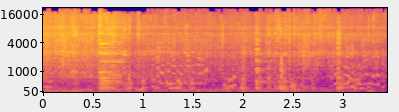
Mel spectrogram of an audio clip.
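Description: Garlic and ginger paste frying in a pan, a steady close sizzle with a brief spatter near the start and a faint voice under it.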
